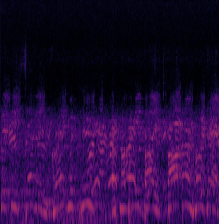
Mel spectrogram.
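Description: Several voices calling out at once from youth soccer players and spectators, overlapping with no single clear speaker.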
